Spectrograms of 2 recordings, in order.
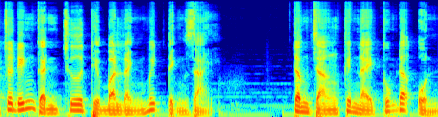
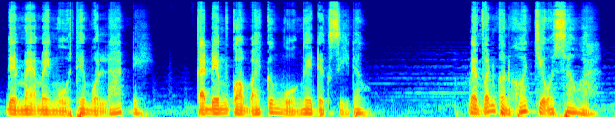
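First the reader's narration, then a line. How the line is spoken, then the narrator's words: Soft, quiet. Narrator (Vietnamese): Ông Huy khẽ nói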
